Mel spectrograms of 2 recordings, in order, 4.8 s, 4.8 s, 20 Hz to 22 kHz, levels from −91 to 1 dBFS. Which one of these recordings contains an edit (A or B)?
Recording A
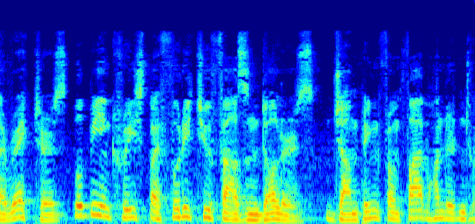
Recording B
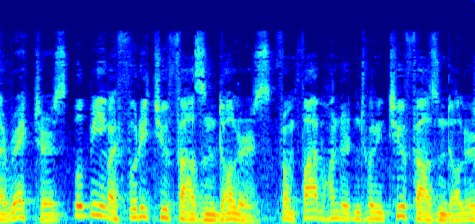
B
